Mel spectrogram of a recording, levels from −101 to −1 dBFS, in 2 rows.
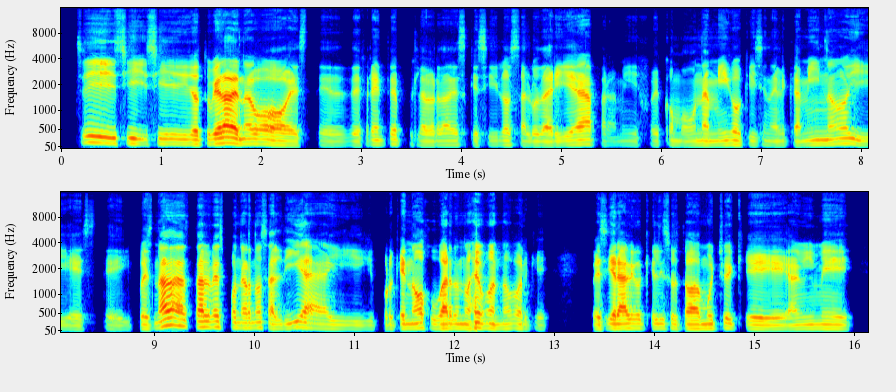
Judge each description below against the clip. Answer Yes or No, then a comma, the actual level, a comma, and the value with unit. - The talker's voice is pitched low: Yes, low, 105 Hz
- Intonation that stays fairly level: No, average, 3.2 semitones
